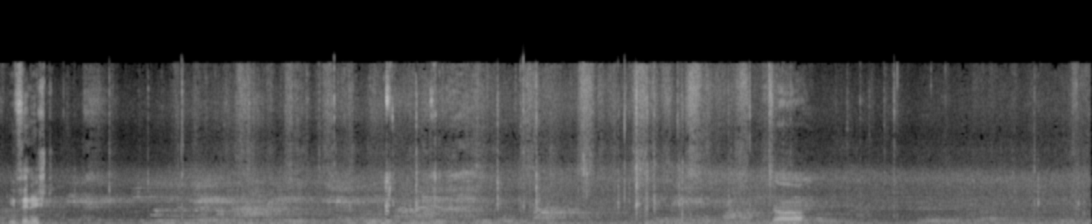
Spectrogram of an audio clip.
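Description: A woman speaks nearby in a calm, conversational voice.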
